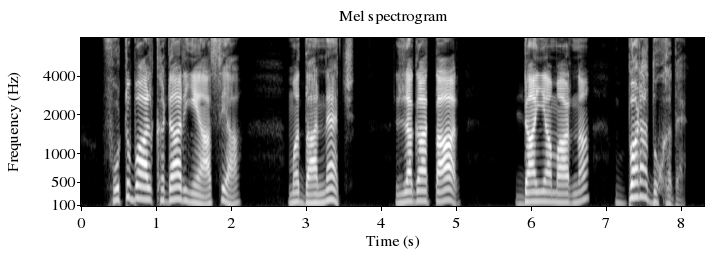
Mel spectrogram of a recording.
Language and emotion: Dogri, disgusted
